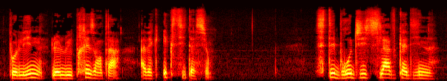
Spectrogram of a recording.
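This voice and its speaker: A woman speaks very slowly with long, frequent pauses, a calm, soothing tone, fairly even intonation and a fairly low pitch, the sound dry and close with no echo. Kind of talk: audiobook reading.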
